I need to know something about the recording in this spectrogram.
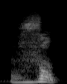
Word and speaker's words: vont: Pour la troisième personne du pluriel, ils, elles, vont. Ils, elles, vont. On ne prononce pas le T, mais tout le reste, le son on.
